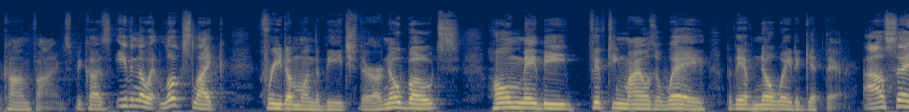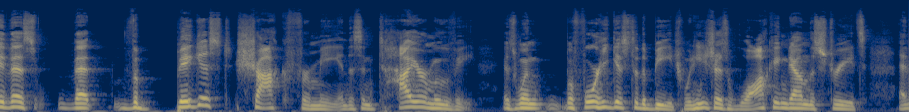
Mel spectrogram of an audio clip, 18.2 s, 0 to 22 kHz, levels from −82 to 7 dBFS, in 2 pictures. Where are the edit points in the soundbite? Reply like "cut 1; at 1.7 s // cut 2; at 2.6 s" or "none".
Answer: none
